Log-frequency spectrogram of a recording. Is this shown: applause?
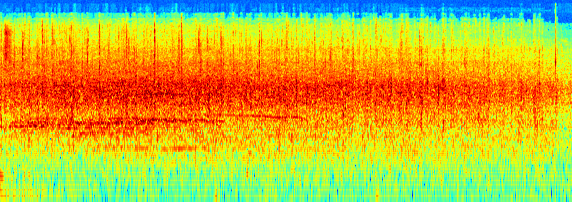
yes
